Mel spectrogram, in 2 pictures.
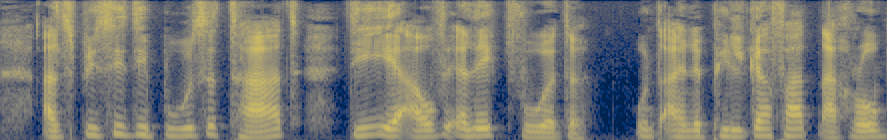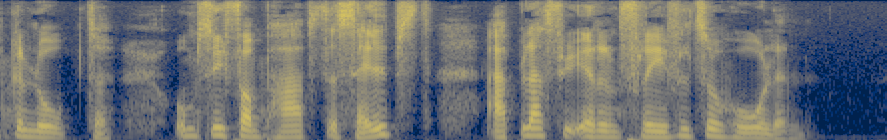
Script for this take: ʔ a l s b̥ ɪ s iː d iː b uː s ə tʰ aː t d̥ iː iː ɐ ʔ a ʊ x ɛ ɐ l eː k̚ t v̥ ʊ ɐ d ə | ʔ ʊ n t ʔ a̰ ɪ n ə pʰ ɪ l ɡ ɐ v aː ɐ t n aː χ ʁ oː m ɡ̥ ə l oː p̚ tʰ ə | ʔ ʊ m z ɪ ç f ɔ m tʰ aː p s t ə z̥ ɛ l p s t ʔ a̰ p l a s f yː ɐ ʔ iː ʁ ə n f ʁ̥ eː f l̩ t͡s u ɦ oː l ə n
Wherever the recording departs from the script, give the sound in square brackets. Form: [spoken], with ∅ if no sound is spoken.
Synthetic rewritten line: ʔ a l s b̥ ɪ s iː d iː b uː s ə tʰ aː t d̥ iː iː ɐ ʔ a ʊ [f] ɛ ɐ l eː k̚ t v̥ ʊ ɐ d ə | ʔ ʊ n t ʔ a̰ ɪ n ə pʰ ɪ l ɡ ɐ [f] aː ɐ t n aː χ ʁ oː m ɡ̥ ə l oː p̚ tʰ ə | ʔ ʊ m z ɪ ç f ɔ m [pʰ] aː p s t ə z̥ ɛ l p s t ʔ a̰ p l a s f yː ɐ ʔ iː ʁ ə n f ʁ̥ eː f l̩ t͡s u ɦ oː l ə n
